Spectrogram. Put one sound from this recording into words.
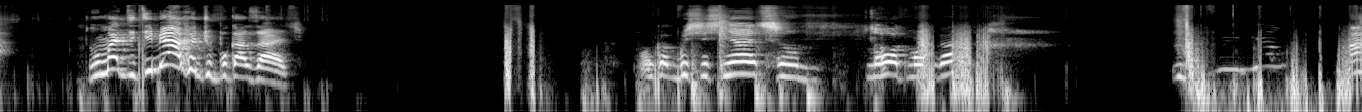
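A young boy talks with animation close to a phone's microphone, in bursts with pauses.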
